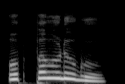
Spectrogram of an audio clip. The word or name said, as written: ಒಪ್ಪವುಡುಗು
